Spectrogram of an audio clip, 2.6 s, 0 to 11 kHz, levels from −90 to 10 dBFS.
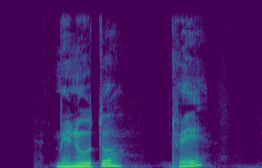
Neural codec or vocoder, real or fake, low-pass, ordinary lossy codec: none; real; 9.9 kHz; none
